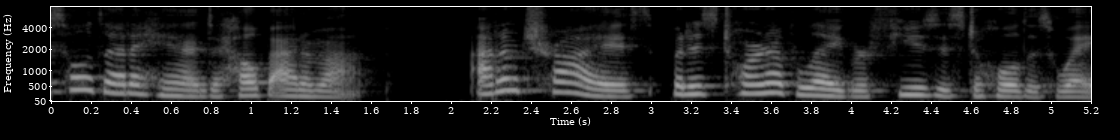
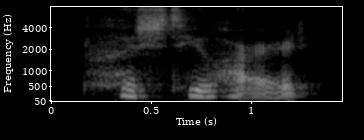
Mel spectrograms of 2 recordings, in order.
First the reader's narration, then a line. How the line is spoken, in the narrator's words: he mutters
